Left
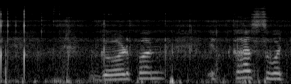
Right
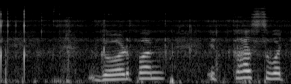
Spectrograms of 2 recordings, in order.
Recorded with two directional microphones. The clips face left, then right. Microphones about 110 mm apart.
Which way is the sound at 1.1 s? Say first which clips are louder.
Right 6 dB; 40° right (ahead or behind).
